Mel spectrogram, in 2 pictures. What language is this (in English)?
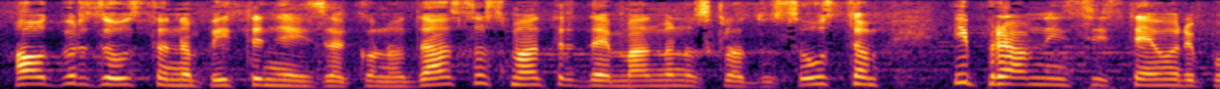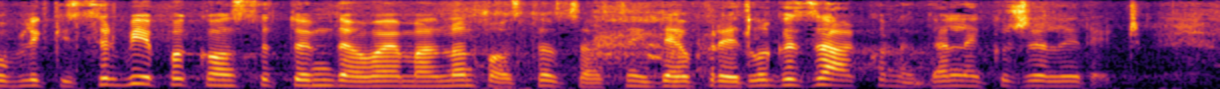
Serbian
